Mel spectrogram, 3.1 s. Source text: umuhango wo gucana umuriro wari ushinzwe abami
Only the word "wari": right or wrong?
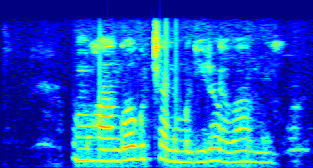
wrong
